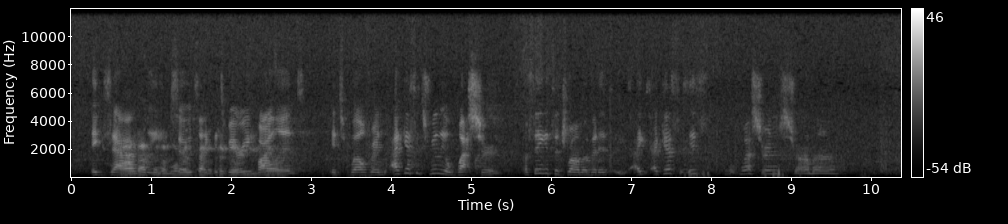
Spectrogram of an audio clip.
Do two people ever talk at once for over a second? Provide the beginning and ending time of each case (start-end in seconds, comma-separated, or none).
0.6-2.7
